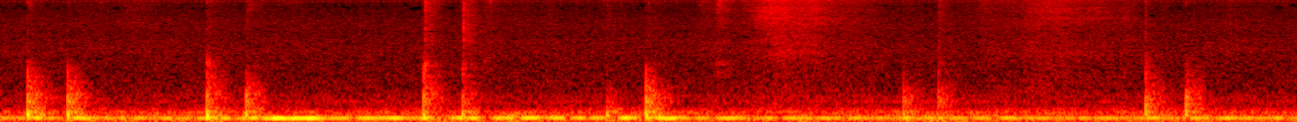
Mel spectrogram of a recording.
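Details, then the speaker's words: Respiratory examination on a simulated adult patient: paired finger-tap percussion strikes over the chest, compared side to side, giving hollow resonant notes of normal lung percussion. "next is the percussion part we need to compare both sides and the percussion should be"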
